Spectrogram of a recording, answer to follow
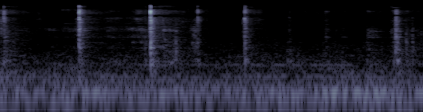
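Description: A handful of faint, sharp clicks scattered irregularly over a low steady background hum, like small metal tool or parts contact.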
